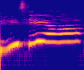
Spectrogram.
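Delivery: friend's text read aloud in a cooing voice; cooing baby greeting. Retold or imitated. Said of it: "texted me a picture saying".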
